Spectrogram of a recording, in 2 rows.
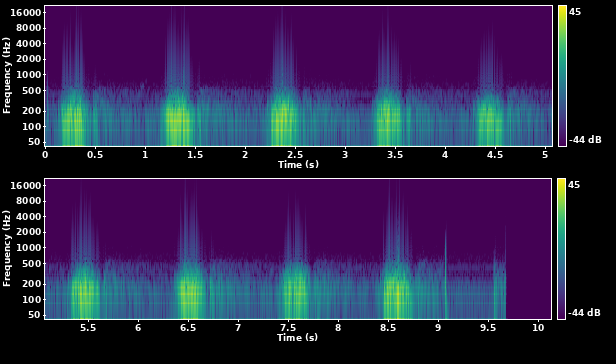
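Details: Heart murmur in congenital heart disease on cardiac auscultation: a regular heartbeat at about 58 a minute, each beat carrying a prolonged rushing sound.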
